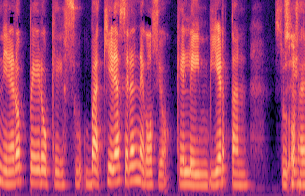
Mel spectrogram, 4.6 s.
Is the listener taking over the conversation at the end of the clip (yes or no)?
no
